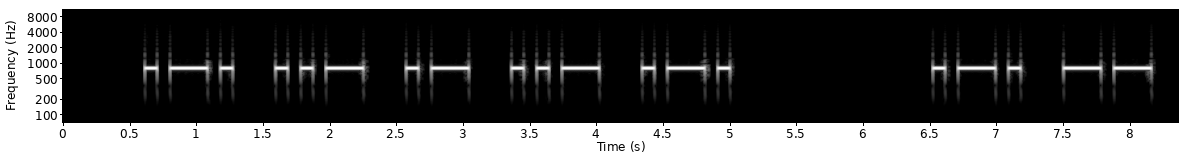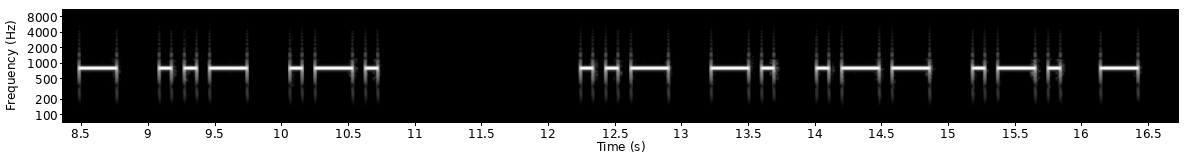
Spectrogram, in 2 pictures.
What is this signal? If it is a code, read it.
Morse code, heard as a keyed tone, about 13 wpm, 800 Hz. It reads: RUAUR RMTUR UNWRT
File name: LEZIONI / 3 MWRO / 3 MWR 12wpm 1711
